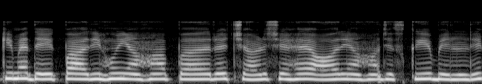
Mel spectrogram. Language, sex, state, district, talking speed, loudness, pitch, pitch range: Hindi, female, Chhattisgarh, Sukma, 185 wpm, -11 LUFS, 240 Hz, 235-250 Hz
